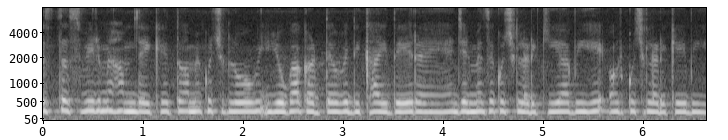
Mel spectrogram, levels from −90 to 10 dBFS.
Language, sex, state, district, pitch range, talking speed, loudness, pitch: Hindi, female, Bihar, Gaya, 235-245 Hz, 235 wpm, -13 LUFS, 240 Hz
